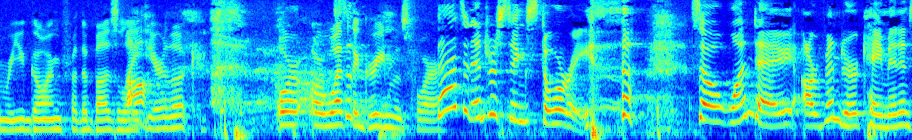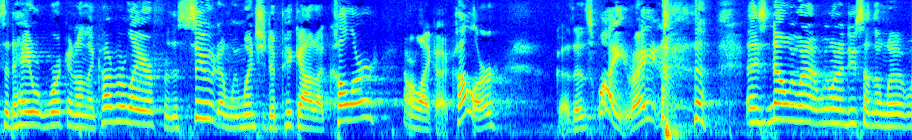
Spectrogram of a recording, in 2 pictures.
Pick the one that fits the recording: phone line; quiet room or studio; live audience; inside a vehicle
live audience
